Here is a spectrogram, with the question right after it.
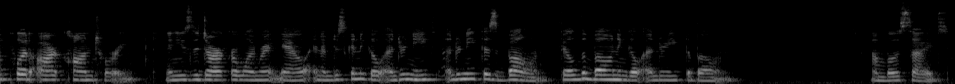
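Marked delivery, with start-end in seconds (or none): none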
